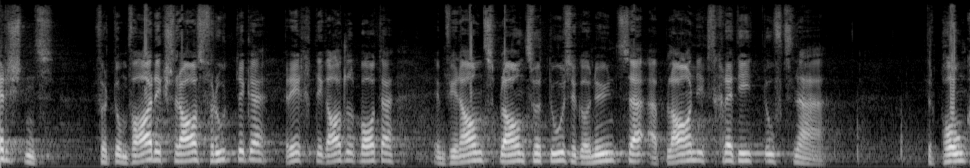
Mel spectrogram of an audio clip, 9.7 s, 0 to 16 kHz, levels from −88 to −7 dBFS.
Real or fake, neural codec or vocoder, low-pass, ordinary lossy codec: real; none; 14.4 kHz; MP3, 64 kbps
